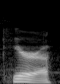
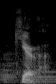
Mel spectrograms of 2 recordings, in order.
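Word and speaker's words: ceathair: But I do forget that Irish has a lot of uh uh Irish Gaelic has a lot of letters that you don't pronounce. So Kira.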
